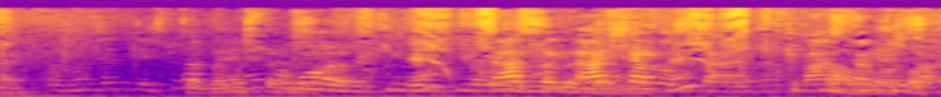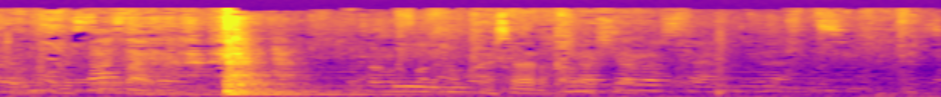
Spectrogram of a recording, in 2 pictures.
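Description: Adults talk with each other nearby.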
